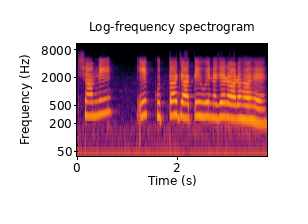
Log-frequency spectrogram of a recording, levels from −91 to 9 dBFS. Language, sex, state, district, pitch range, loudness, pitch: Hindi, female, Bihar, Patna, 265-300 Hz, -14 LUFS, 285 Hz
